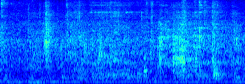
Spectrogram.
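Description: A few light knocks and clinks of the snow machine's casing and parts being handled, over a steady low hum.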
